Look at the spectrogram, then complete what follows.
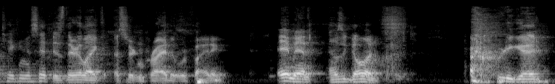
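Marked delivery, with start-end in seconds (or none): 2.8-5.5 playing a passerby. Acting out a passerby exchange.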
